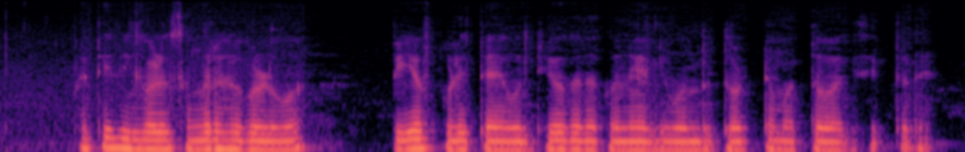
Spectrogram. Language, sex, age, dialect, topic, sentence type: Kannada, male, 18-24, Coastal/Dakshin, banking, statement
